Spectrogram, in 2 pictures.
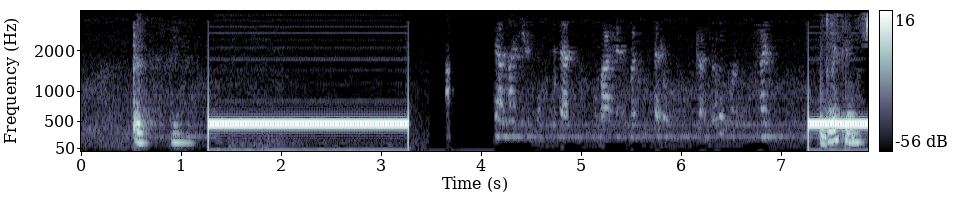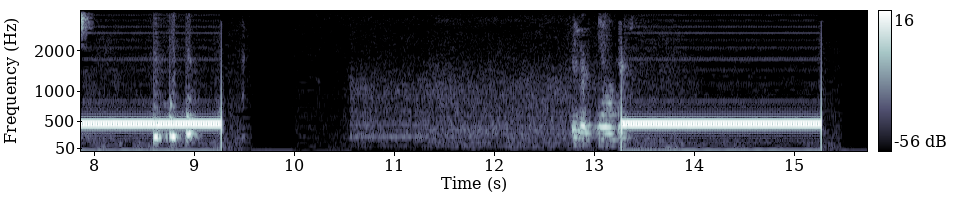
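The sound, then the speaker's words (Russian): A telephone dial tone sounds while a call is being placed: three steady, loud, single-pitched tones of about two seconds each, separated by quieter clicks and muffled handling noise. “Я звоню.”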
